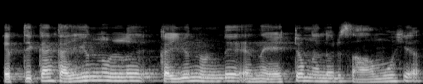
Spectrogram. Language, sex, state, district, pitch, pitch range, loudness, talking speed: Malayalam, male, Kerala, Kozhikode, 150 Hz, 135-165 Hz, -15 LUFS, 100 wpm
